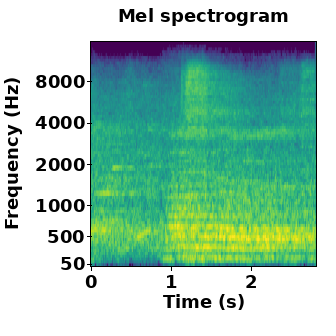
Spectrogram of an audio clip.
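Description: A crowd cheers and murmurs in a large echoing hall.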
